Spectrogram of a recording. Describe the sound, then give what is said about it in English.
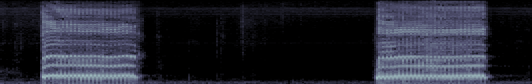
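A telephone rings twice in a steady pattern, each loud buzzing burst lasting about a second with a long pause between, with no voices, and no one answers it. “ringing, but no one answers. It just ignores it.”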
